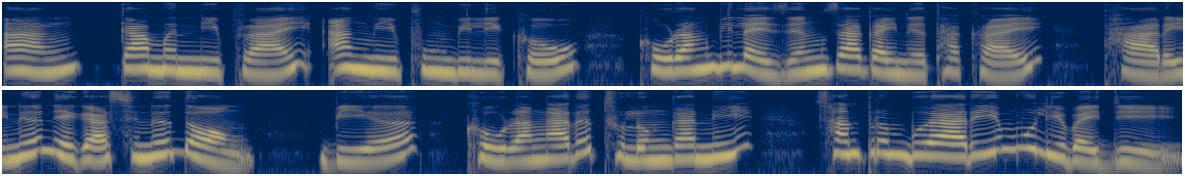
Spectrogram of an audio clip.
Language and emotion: Bodo, happy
